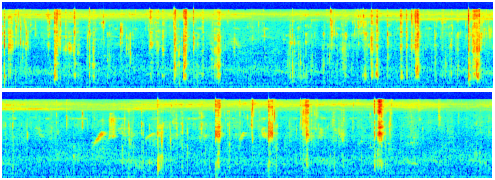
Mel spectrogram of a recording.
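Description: Close-up mouth sounds of someone eating Maggi instant noodles: chewing, lip smacks and sharp wet clicks at an irregular pace.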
